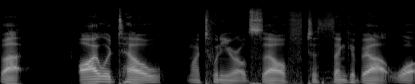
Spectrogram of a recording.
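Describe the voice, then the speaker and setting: A man with a New Zealand accent speaks with fairly even intonation. The sound is dry and close, with no echo, on a very clean recording with a silent background. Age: 30s. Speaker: podcast co-host. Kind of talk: casual chat.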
